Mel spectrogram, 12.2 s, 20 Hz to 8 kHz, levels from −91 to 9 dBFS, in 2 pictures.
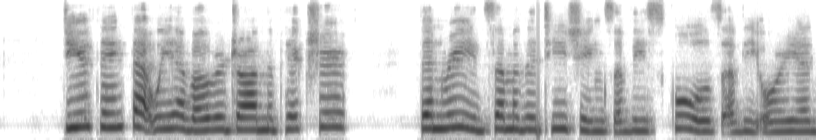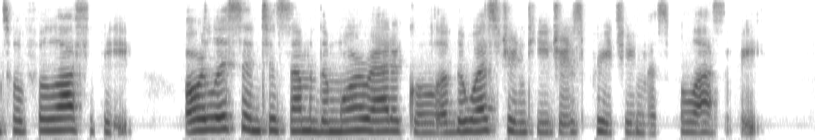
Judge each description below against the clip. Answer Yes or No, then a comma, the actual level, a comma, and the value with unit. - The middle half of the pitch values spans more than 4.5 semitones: No, average, 3.3 semitones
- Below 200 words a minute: Yes, average, 180 wpm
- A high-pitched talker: Yes, high, 240 Hz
